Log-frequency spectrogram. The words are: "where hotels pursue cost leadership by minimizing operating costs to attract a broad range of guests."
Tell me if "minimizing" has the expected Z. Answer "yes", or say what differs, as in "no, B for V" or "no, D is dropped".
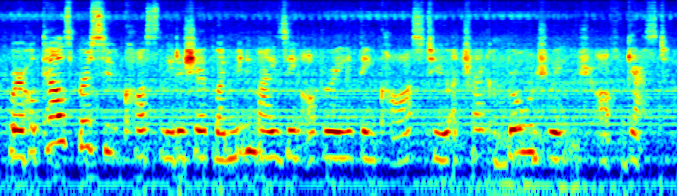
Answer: yes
